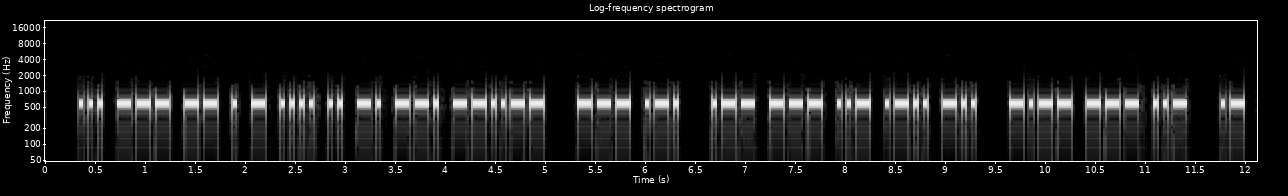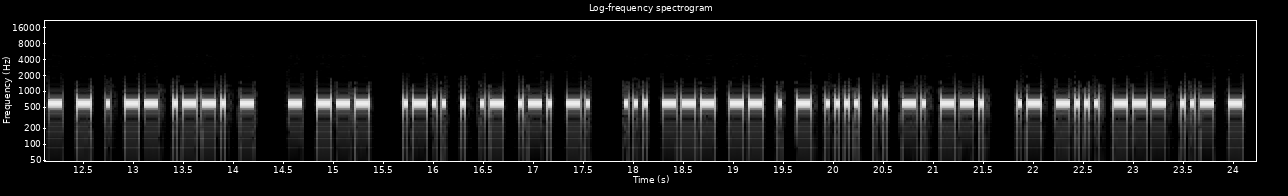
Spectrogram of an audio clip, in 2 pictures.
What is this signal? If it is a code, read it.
Morse code, heard as a keyed tone, about 25 wpm, 600 Hz. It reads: SOMETHING, OR WOULD YOU ATTEMPT TO LEARN SOMETHING ABOUT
